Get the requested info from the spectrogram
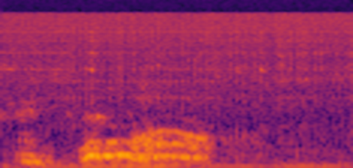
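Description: A person's voice, a brief murmur and then a hummed, closed-mouth 'mmm' of agreement lasting about a second.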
